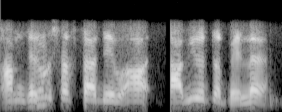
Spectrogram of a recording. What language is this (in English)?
Maithili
